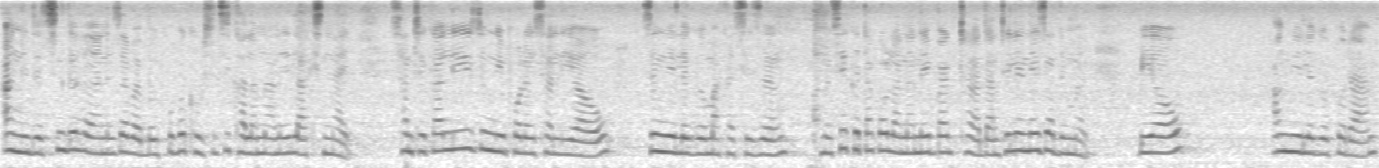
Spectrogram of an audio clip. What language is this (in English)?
Bodo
